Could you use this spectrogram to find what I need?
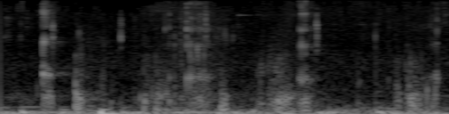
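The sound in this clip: Beer sloshes around inside a mouth, making faint wet swishing and smacking noises that run on steadily with small irregular bursts and no talk.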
